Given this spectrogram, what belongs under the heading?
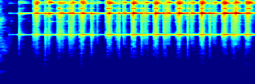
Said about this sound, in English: Okay, so we've rang the bell for the Soul Sisters.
